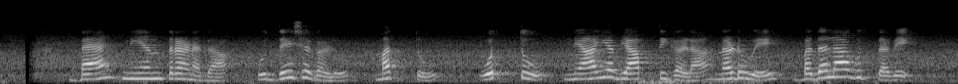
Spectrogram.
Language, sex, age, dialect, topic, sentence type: Kannada, female, 31-35, Coastal/Dakshin, banking, statement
